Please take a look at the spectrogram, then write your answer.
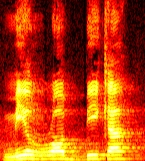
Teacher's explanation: The tongue is not touching the noon place, and the ghunna is also not there. So this is called full idgham, because all of the noon has gone.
